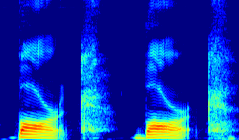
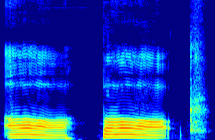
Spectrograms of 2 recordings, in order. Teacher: r sound and then the k sound at the end so this r is not pronounced it's just in the spelling · an r sound an open r like this ah bark and we don't even try to do an r r sound it's just bark so you've got the b and then an r sound and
